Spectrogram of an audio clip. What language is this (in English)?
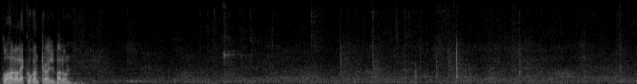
Estonian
